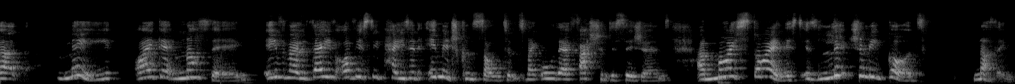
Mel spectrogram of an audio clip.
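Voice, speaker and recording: With an Essex accent, this voice moves at a moderate pace through very wide pitch swings. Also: woman, high pitch for a woman. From Essex, England. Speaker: comedian. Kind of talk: stand-up. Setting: video call.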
